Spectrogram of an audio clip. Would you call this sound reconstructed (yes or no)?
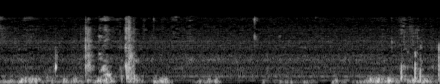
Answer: yes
